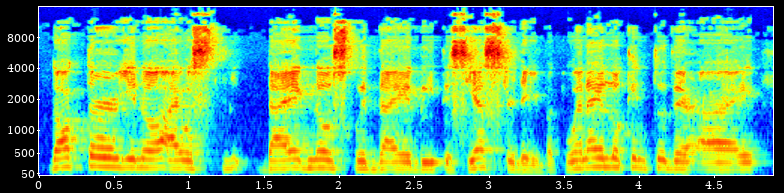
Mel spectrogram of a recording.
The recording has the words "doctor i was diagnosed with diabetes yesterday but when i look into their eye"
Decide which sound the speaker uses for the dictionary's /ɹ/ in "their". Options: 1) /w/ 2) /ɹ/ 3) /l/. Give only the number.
2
